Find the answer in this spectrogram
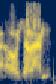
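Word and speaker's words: Öcalan: Pues es una pregunta que se podría extender también muchísimo, ya que se pronuncia Ocalan, su C se pronuncia en ese sonido.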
